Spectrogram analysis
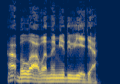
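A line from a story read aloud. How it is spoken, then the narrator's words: Sarcastic mutter. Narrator (Russian): саркастически пробормотал он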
